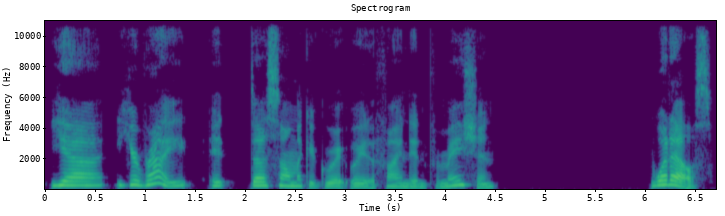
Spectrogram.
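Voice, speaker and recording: Woman playing a slow, teasing flirty witch. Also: fairly high pitch, no room sound, clean studio sound. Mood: curious, amazed. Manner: teasing, coy, expressive with soft pauses. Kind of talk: ASMR roleplay, addressed intimately to the listener.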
